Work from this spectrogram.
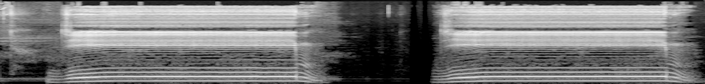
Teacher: জিম বলার সময় বাতাস বের হবে না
